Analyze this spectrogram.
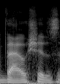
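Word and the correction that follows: Vaush: name wrong. – Honestly, keep fucking it up. – It's supposed to be Vosh.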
